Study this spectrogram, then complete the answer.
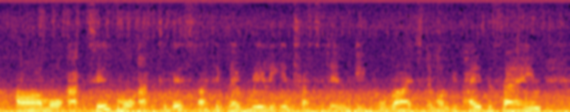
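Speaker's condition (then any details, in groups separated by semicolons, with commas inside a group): No condition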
